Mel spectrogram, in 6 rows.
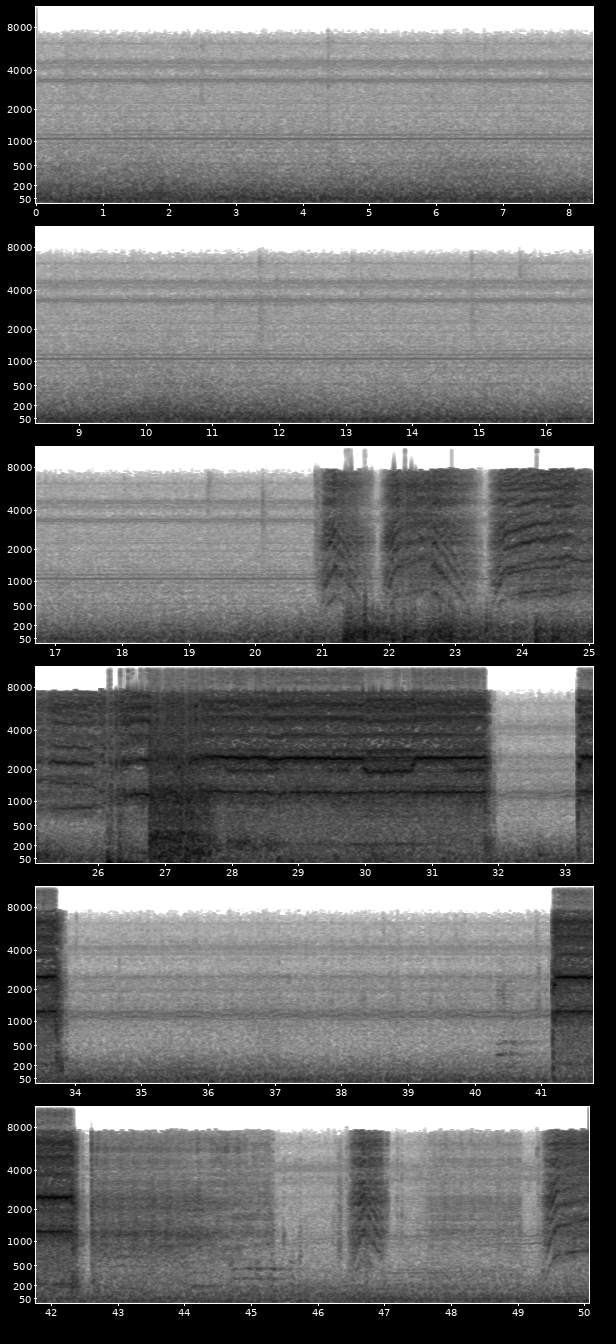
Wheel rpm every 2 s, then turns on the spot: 0, 0, 0, 0, 0, 0, 0, 0, 0, 0, 20, 80, 190, 270, 310, 300, 110, 10, 0, 0, 90, 110, 30, 20, 40.
42-48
